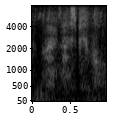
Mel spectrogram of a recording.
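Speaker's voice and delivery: breathless, voiceless near-whisper; words trailing into air, really out of breath. Real, not acted. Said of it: "I'm out of breath".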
